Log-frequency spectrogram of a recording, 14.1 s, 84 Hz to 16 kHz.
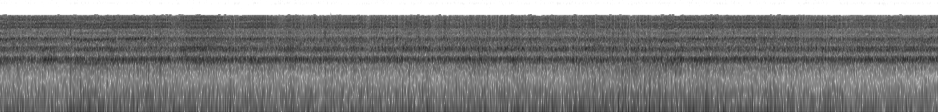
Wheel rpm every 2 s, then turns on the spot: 230, 230, 240, 230, 230, 230, 230.
none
